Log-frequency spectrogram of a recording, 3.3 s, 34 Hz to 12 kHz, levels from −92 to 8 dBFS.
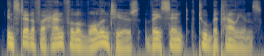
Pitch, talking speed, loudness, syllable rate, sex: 95 Hz, 180 wpm, -18 LUFS, 5.4 syllables/s, male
